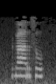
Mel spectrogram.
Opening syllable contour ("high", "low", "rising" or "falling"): low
